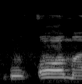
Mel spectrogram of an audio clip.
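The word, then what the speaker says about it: مُقَام: Maqama li Hafsin dhamma. Untuk makad maqama itu Imam Hafs itu jadi dhamma. Muqama lakum ya. Selain Imam Hafs bacanya maqama lakum.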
